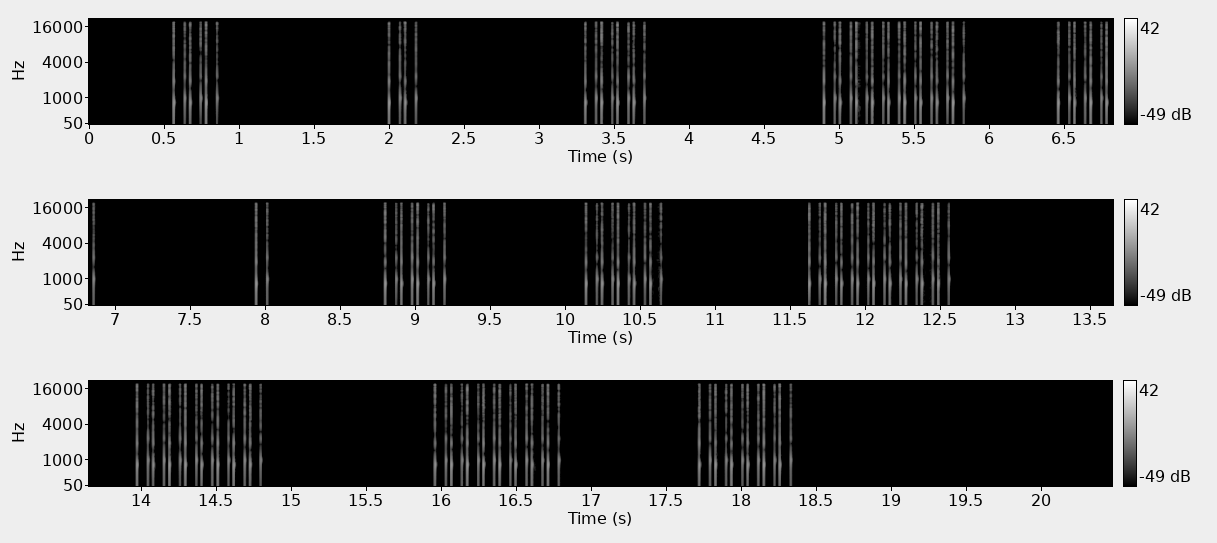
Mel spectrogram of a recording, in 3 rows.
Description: Pulse dialling, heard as clicks on a phone line, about 9 pulses a second. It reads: 3 2 4 9 4 1 4 5 9 8 8 6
